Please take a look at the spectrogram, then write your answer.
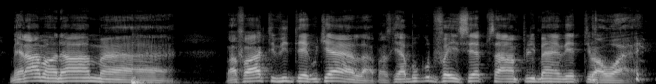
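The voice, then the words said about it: Typical Longueuil Quebec accent. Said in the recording (French): “avec un accent typique de Longueuil”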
